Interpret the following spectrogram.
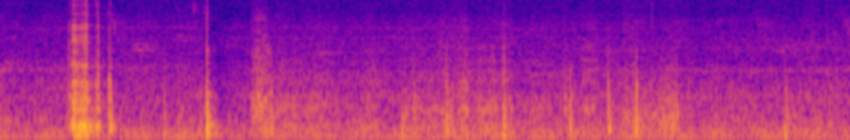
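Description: A PVC canister being picked up and tipped: a cluster of sharp clicks and knocks just under a second in and another knock a little later, then scattered light ticks as sand and debris spill out, over a steady low hum.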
